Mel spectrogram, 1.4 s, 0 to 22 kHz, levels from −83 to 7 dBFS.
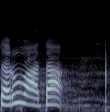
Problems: background conversations at intervals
